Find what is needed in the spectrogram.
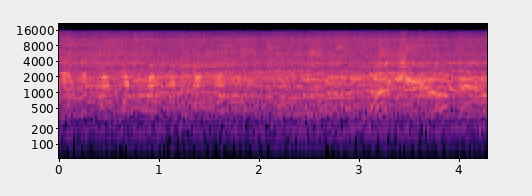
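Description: Pachinko machine playing its electronic reach-effect music, a busy run of short bright tones with pitch glides about three seconds in, over the steady hiss of the parlour.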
